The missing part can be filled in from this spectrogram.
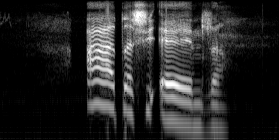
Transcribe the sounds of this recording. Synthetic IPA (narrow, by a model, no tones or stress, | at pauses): ataʃiʔɛːnd͡ɮa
